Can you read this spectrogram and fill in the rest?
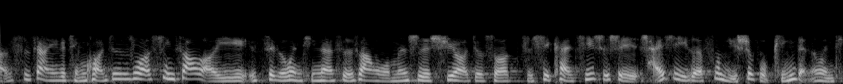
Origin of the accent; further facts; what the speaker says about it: Shanghai, China; also born or lived in Hefei / Beijing; 我从小生长在上海，然后我后来在安徽合肥上学，那么我想后来在北京工作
